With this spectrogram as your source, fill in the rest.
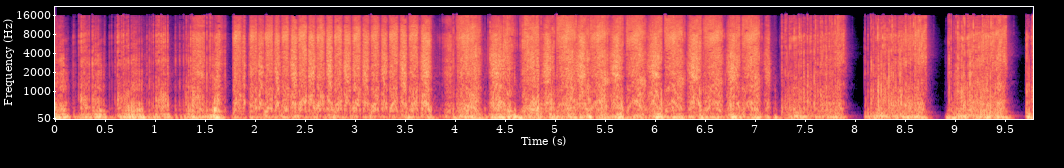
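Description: Long nails rub and scratch across a flat, solid framed tingle board covered in rhinestone mesh and pearl stickers on cork. The result is a steady, dense, bright scratchy rasp with a low rumbling body, broken by brief dips and a few short silent pauses near the end.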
